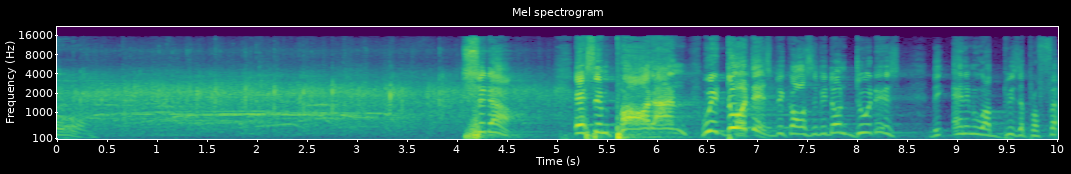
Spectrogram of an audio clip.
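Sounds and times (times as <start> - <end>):
audience clapping: 0.0 - 5.6
speech: 4.1 - 10.0.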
